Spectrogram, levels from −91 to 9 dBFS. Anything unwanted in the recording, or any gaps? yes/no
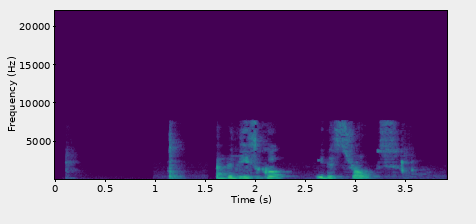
yes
